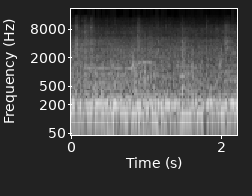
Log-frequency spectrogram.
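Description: Steady rumbling of a pot of curry noodle soup at a rolling boil over a gas burner.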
